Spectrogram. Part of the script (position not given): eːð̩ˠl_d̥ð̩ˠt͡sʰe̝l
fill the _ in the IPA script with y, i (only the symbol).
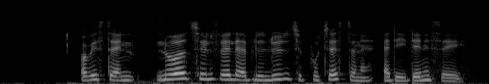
y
